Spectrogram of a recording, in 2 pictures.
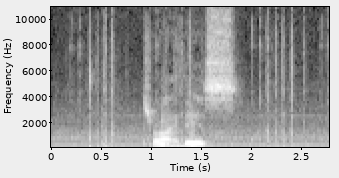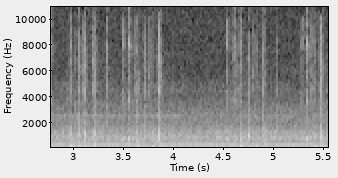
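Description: Computer keyboard typing, close and steady, with quick irregular key clicks throughout and a short burst of speech partway through.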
